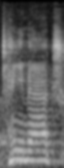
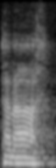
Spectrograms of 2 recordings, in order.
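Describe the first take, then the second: First: The ch is like English church. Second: The ch is a soft throaty sound. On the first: The speaker calls it wrong. "nothing will peg you as a newcomer faster than saying" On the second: The speaker calls it right. "It's a softer ch"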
